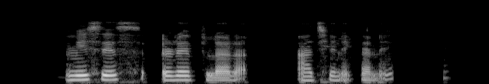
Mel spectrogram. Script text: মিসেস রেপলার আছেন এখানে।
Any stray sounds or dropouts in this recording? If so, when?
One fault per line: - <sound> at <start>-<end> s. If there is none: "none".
none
